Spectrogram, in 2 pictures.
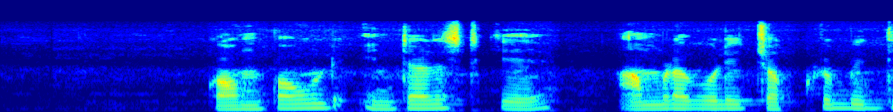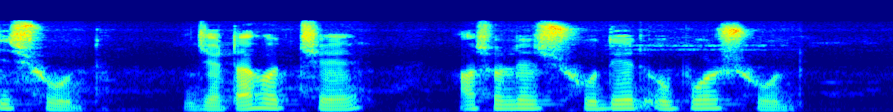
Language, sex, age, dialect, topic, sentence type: Bengali, male, 25-30, Standard Colloquial, banking, statement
